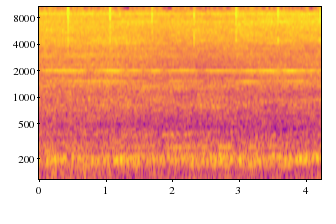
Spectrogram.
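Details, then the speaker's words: 30,000 BTU/hr multi-fuel fuel-fired personal cab heater for a 1973 M35A2 deuce and a half, switched from high to low: fuel metering valve audibly changes speed, with fast regular ticking over a steady rushing burner roar; normal running on low. "And there I've got low. You heard the fuel metering valve right here change speed."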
